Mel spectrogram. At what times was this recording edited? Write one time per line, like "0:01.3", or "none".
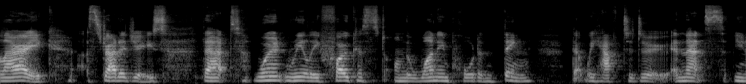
none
